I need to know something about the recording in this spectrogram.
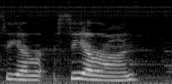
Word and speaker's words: Ciaran: Ciaron.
